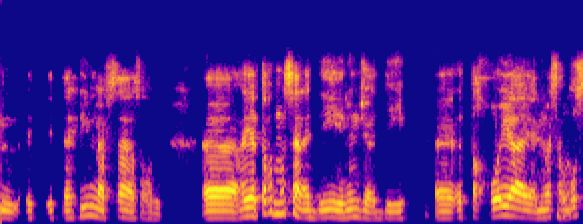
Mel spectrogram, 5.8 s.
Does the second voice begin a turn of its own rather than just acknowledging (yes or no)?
no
